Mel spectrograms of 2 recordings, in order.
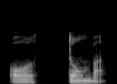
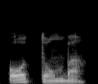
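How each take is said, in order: Both takes have the same delivery.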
